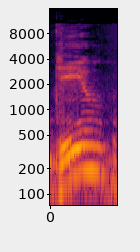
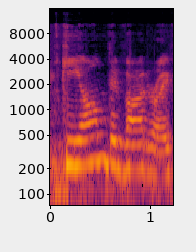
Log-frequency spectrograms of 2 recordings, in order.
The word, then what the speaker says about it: Guillaume de Vaudrey: Can you pronounce his name? Guillaume? Wrong. Guillaume de Vaudrey from France That's is with close.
